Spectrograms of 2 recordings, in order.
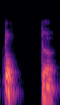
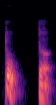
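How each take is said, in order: The two takes are said the same way.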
